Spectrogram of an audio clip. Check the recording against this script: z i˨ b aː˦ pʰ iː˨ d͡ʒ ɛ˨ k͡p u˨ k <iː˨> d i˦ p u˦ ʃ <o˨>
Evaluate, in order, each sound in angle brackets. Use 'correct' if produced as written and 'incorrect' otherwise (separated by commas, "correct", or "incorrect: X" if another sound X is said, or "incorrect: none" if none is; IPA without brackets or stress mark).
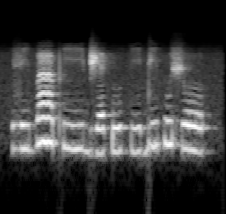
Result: incorrect: i˨, correct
